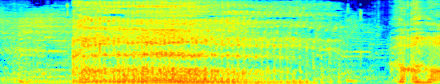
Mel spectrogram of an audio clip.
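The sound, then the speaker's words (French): A voice imitates a roar, a loud guttural growl with a rattling, purr-like pulse that swells, holds for over a second and fades, then a short second growl bursts out. “Le rugissement jaillit d'un ronronnement, comme un vieux moteur de Harley Davidson, quoi.”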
